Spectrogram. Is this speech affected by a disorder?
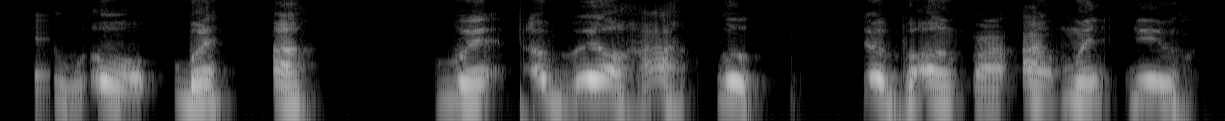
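Yes: cerebral palsy.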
